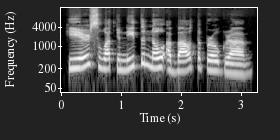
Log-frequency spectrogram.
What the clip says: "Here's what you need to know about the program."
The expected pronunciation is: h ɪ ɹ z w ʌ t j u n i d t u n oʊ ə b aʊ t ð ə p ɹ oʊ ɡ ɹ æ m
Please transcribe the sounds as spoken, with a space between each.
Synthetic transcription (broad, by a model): h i ɹ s w ʌ t j u n i d t u n oʊ ə b aʊ t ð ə p ɹ oʊ ɡ ɹ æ m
